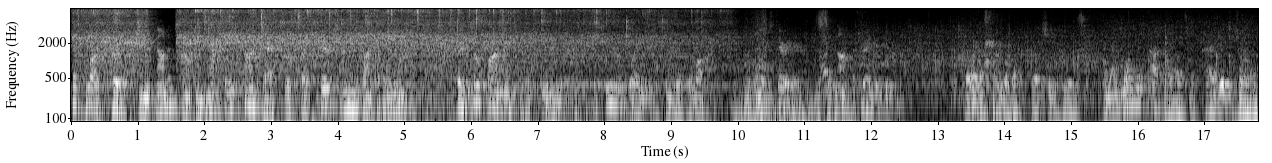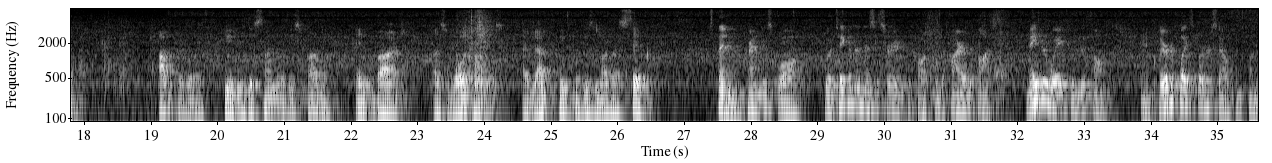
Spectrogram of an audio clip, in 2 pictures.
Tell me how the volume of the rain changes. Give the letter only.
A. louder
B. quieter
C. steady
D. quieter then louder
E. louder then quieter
B.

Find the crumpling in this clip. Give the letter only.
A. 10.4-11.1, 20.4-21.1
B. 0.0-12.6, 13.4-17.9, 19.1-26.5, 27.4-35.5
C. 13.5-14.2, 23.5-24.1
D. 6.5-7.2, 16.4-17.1
C.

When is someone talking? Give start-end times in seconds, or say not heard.
0.0-12.6, 13.4-17.9, 19.1-26.5, 27.4-35.5.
